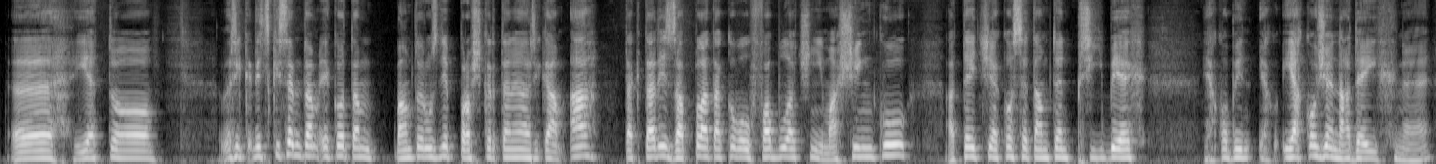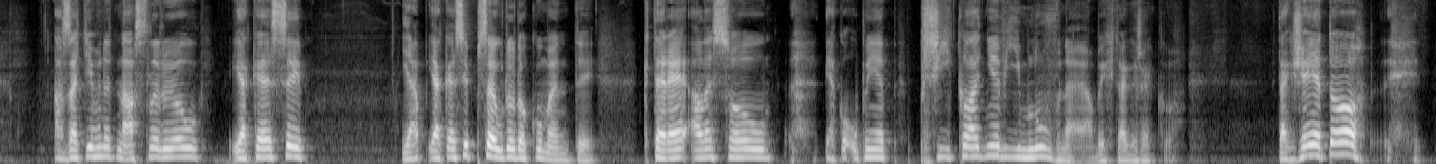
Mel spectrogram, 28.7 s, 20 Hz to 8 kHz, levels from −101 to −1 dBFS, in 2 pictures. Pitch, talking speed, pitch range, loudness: 150 Hz, 110 wpm, 125-165 Hz, -21 LUFS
